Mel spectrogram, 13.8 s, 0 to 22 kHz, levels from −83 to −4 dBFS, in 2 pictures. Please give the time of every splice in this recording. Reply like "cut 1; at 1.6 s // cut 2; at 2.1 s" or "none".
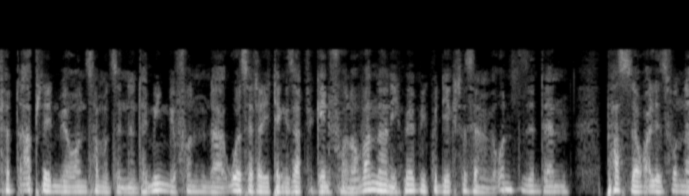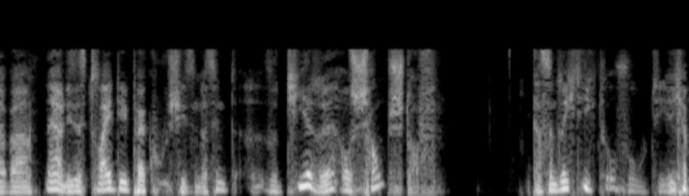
cut 1; at 7.3 s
